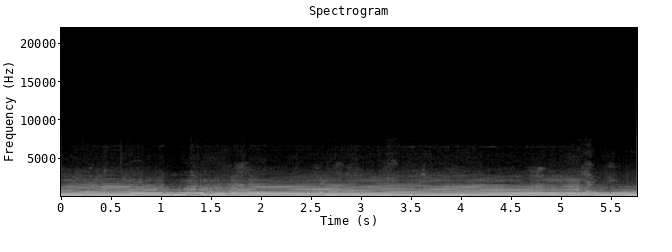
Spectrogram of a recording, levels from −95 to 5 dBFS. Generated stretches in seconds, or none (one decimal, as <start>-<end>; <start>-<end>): 1.1-1.7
